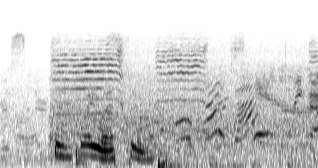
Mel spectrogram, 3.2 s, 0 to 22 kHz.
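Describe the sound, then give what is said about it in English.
Goats bleat repeatedly at a goat yoga class, several wavering, nasal cries overlapping in quick succession, with a steady background murmur of people and activity as the goats are fed and climb on people's backs. “With everybody spread out, more than 6 feet between different groups of people, the goats did their thing, making friends, getting fed, and finding backs to climb on.”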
